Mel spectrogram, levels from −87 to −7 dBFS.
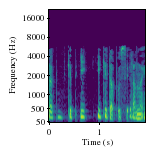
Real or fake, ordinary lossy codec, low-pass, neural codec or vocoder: real; MP3, 24 kbps; 7.2 kHz; none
